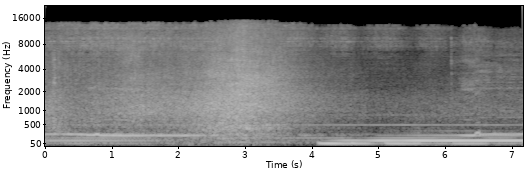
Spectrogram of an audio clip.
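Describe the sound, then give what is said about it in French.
Cabin noise inside a shared minibus (marshrutka) leaving the airport: a steady low engine hum with road noise that swells around midway. The drone then drops into a deeper, louder rumble that carries on to the end. “À l'aéroport, j'emprunte un minibus collectif. C'est Marshrutka qui quadrille le territoire.”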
